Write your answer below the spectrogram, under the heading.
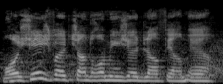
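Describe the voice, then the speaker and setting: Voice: mid-range voice, fast, over a noisy crowd, natural voice. An actor voicing a cheeky ten-year-old boy in a cartoon, whiny, jealous and theatrical, mangling big words. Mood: jealous, indignant. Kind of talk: French animated comedy acting.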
